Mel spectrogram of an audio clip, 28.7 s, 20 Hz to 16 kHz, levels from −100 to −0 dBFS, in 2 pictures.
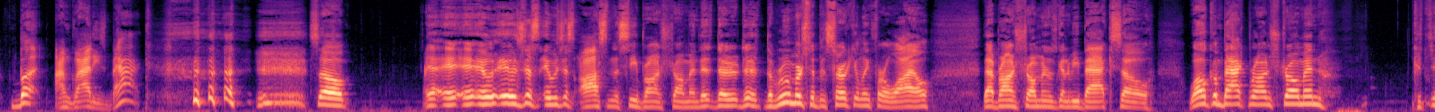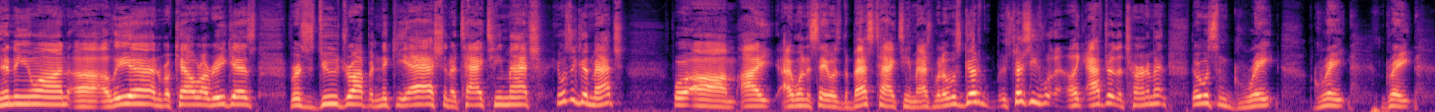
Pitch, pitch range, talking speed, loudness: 185 Hz, 155-205 Hz, 195 wpm, -16 LUFS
